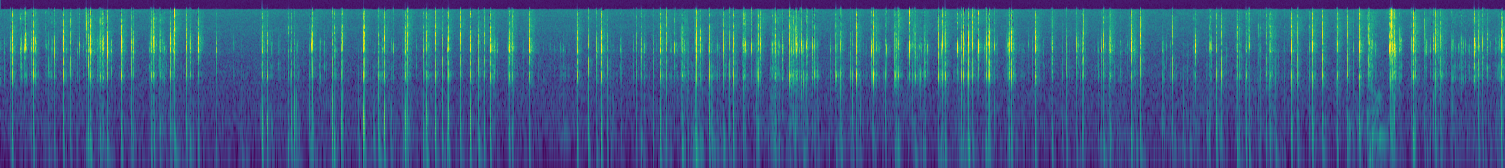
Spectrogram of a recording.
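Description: Long nails scratch and tap rapidly on a small plastic cylindrical puzzle toy with colored tiles, which is likely hollow. The result is a dense, continuous run of short, dry clicks and crinkly scratches that are bright and crisp, each dying away almost instantly.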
